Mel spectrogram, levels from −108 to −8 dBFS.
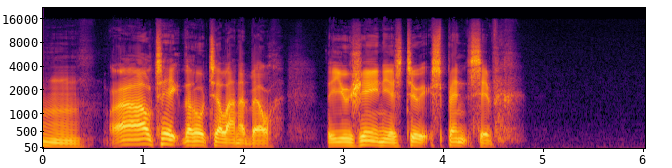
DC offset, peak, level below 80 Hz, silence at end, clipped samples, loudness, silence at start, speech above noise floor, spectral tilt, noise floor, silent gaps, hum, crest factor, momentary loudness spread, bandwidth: under 0.1%; 0 dBFS; -50 dBFS; 1.3 s; under 0.1%; -18 LUFS; 0 s; 52 dB; -4.5 dB/octave; -69 dBFS; none; none; 20 dB; 12 LU; 15 kHz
